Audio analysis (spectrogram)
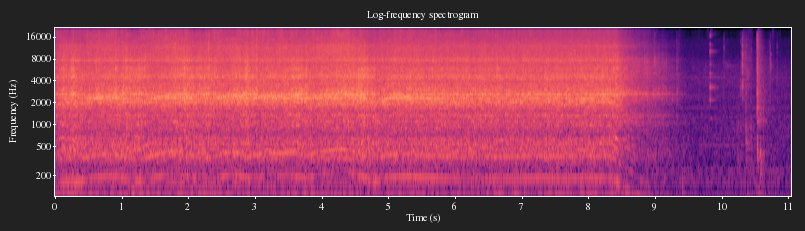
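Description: A blender loudly grinding peppers and other ingredients for sofrito, a steady whirring motor roar with a wavering pitch that spins down after about eight seconds, followed by a few faint clicks.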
